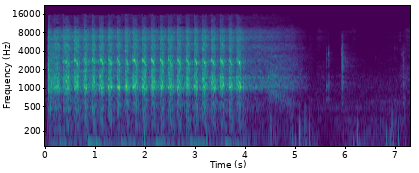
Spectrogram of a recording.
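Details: Diesel engine from a flood-hydrolocked car, water drained, injector lines bled one by one with an 18mm spanner: even starter cranking about three beats a second for four seconds, never catches, then stops; air still trapped in the injector lines.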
